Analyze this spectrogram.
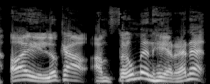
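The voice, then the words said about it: Deliberately bad put-on accent. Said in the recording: “I shall do a bad accent ... In the accent”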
